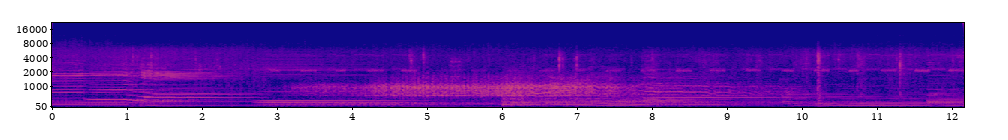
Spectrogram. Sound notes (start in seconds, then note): 3.1 creature groaning; 3.1 insects chirping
